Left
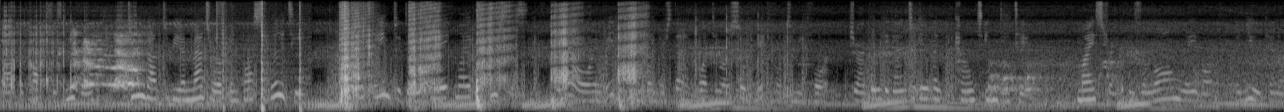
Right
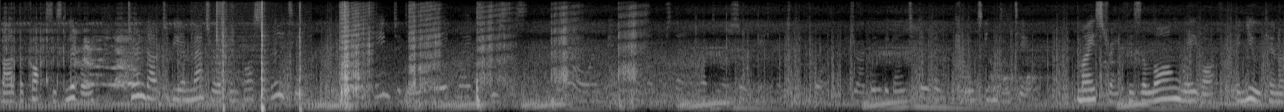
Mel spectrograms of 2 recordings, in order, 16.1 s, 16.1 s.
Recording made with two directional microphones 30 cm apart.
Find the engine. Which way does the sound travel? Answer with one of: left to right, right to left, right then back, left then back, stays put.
stays put.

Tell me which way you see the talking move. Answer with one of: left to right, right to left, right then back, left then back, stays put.
left then back.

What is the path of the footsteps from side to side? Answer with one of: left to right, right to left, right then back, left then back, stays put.
right to left.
